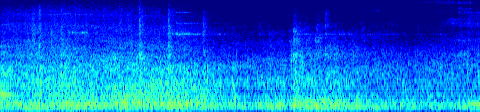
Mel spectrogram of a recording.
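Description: Steady outdoor background noise with a faint low hum and a few light clicks.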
